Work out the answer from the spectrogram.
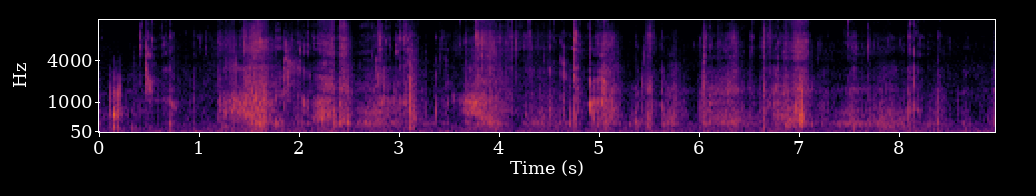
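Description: Biting and chewing a crumb-coated twisted bread dipped in white cream: several crunchy bites with chewing between them.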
